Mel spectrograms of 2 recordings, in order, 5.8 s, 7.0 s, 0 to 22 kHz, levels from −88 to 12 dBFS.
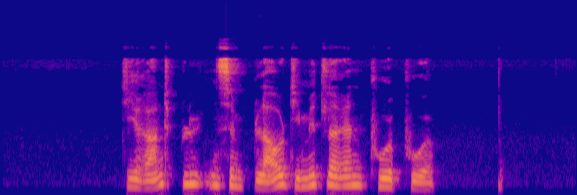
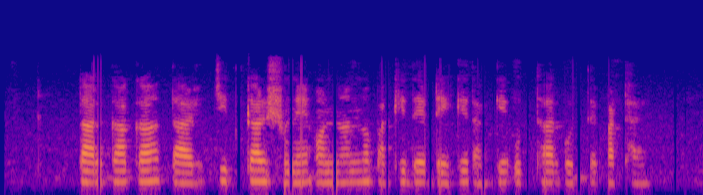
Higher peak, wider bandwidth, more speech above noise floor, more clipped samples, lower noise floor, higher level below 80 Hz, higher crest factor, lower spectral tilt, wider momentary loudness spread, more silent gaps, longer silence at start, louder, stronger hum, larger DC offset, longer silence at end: first, 0 dBFS vs -4 dBFS; first, 10.5 kHz vs 7.8 kHz; first, 51 dB vs 29 dB; neither; first, -72 dBFS vs -54 dBFS; second, -68 dBFS vs -62 dBFS; about the same, 24 dB vs 22 dB; second, -3.5 dB/octave vs -5.5 dB/octave; first, 13 LU vs 10 LU; neither; first, 1.25 s vs 0.8 s; first, -21 LUFS vs -25 LUFS; neither; neither; first, 0.75 s vs 0.55 s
